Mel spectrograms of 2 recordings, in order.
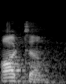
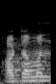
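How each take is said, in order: First: The word ends in m with no n. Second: The word ends with an added n sound. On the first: The speaker calls it right. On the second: The speaker calls it wrong.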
